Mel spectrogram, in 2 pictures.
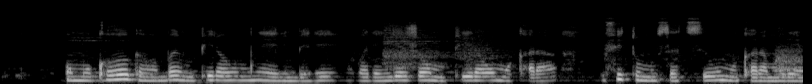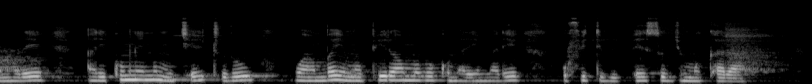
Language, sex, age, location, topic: Kinyarwanda, female, 25-35, Huye, health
